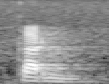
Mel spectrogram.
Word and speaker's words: कर्म: म के ऊपर है, और उसकी जो उच्चारण है उसका वह म से पहले किया जाता है, और आधा उच्चारण इसका होता है, पूरा र नहीं बोला जाता, इसलिए इसको उच्चारण करेंगे कर्म।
